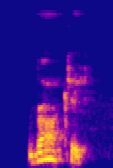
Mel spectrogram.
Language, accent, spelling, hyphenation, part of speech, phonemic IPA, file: English, Southern England, rakhi, ra‧khi, noun, /ˈɹɑːki/, LL-Q1860 (eng)-rakhi.wav
- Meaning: An ornamental cotton wristband tied by a girl or woman on to the wrist of her brother, or of one who takes on the responsibilities of a brother, particularly during the Raksha Bandhan festival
